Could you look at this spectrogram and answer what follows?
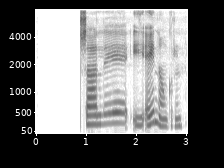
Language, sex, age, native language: Icelandic, female, 40-49, Icelandic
